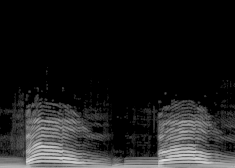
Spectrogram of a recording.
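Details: Household cats fighting face to face: two loud, strained yowls that swoop upward and hold before tailing off, with a softer low moan between them and a constant electrical hum underneath.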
